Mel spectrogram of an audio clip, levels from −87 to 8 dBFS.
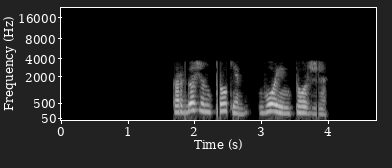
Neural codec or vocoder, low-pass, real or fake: none; 3.6 kHz; real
